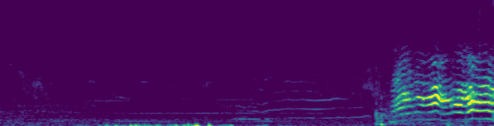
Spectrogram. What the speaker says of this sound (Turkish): Bizim burada kedi kavgalarımız meşhurdur.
